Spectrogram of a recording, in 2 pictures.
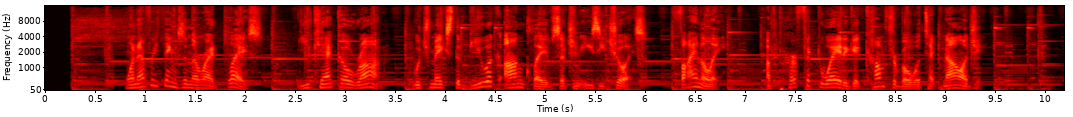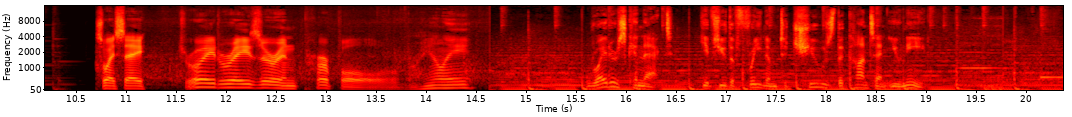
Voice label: men commercial; Hip millennial. Warm and enthusiastic. Pragmatic and bold, with a Tech-feel. Your buddy, or a calm voice of reason.

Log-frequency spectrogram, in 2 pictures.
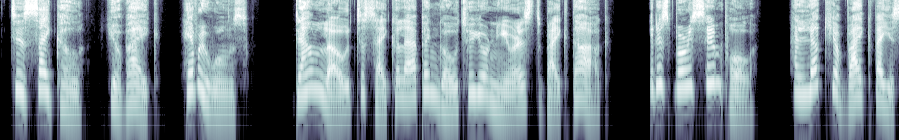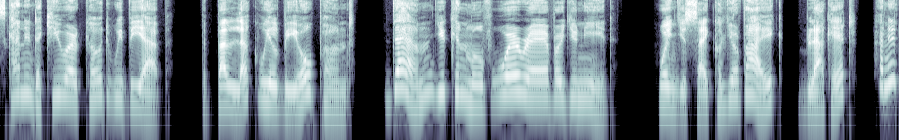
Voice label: spanish accented english; European Spanish Speaker. She's a professional singer with a dynamic, jovial and versatile speaking voice.

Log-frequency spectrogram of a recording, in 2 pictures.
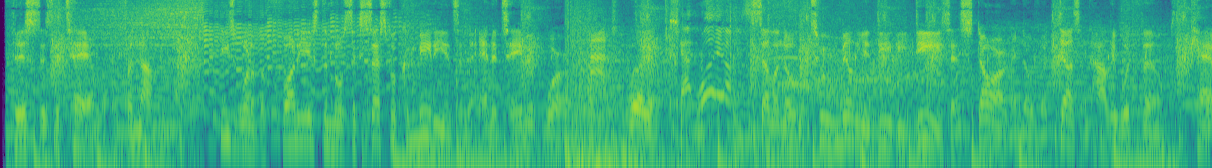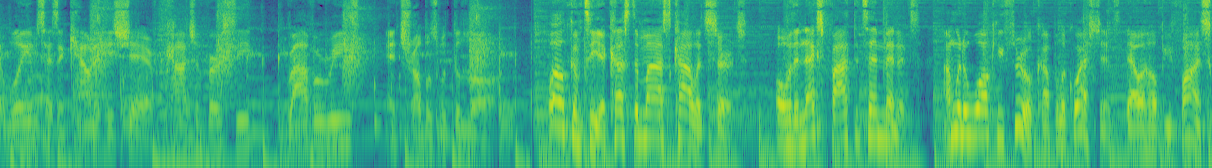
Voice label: men narration

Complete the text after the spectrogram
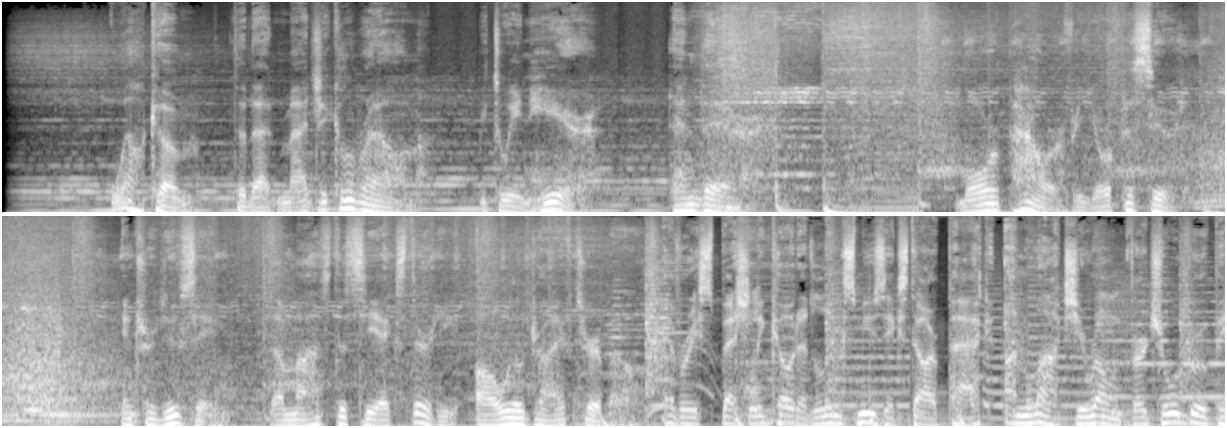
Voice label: men commercial

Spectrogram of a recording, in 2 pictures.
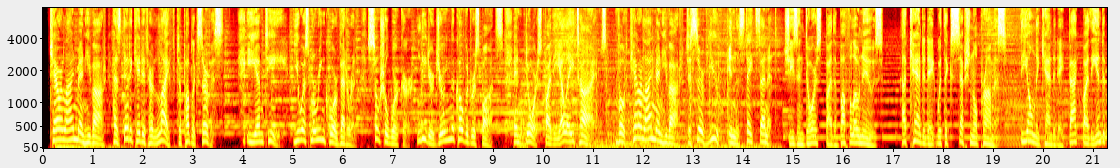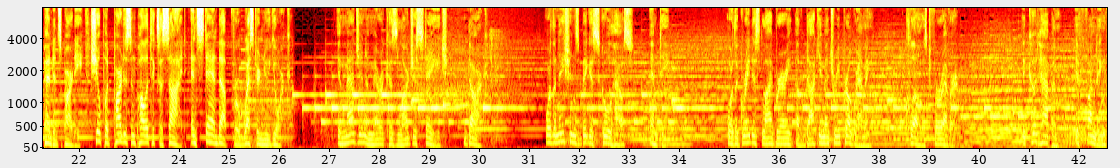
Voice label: men political

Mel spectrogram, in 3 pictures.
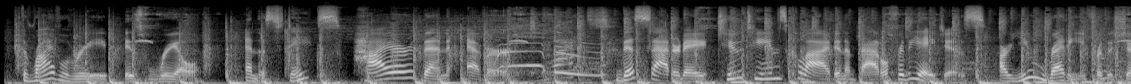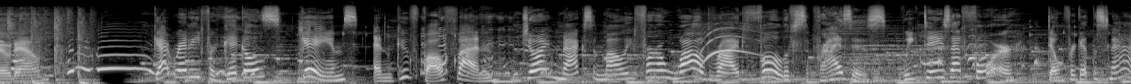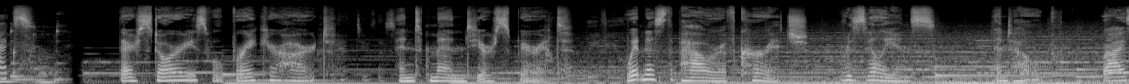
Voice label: women promos; Dynamic, down to earth, cool conversational gal.

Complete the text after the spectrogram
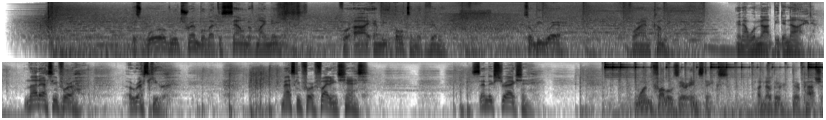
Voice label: men animation; Warm, trustworthy, and sophisticated.

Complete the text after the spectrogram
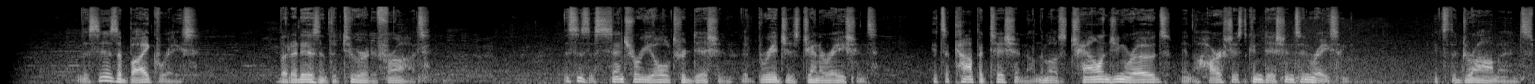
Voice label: men narration

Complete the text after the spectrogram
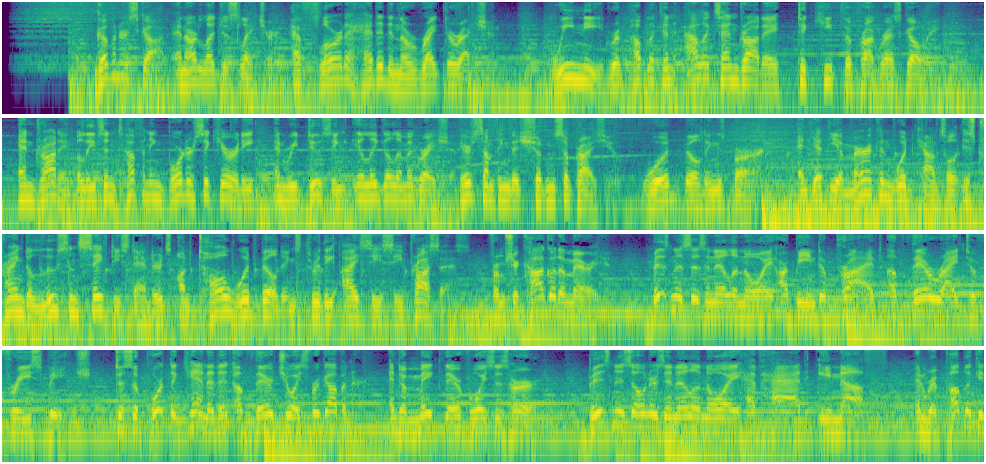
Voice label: men political

